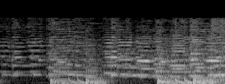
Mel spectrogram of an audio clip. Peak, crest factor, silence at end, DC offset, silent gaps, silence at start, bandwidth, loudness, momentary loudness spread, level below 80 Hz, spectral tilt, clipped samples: -6 dBFS; 16 dB; 0 s; under 0.1%; none; 0 s; 9.4 kHz; -24 LUFS; 10 LU; -32 dBFS; -5 dB/octave; under 0.1%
